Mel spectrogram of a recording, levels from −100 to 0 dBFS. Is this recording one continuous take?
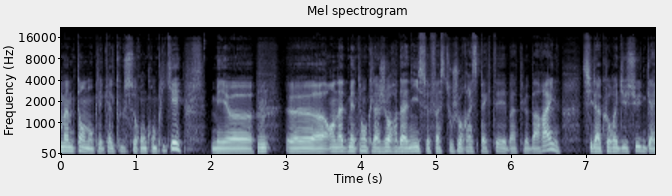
yes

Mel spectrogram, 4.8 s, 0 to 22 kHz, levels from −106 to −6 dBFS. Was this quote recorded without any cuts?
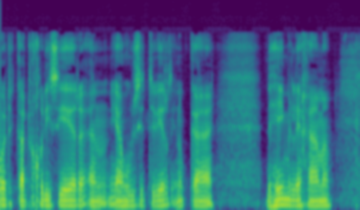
yes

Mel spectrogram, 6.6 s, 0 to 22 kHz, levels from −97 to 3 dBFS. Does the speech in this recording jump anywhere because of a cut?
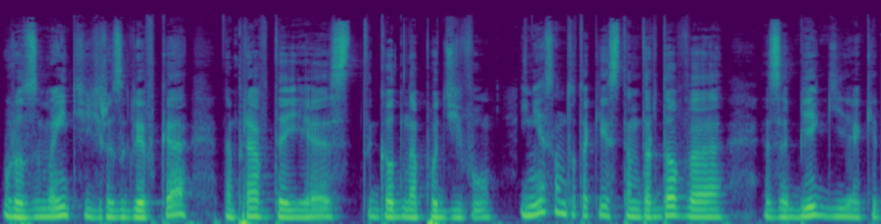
no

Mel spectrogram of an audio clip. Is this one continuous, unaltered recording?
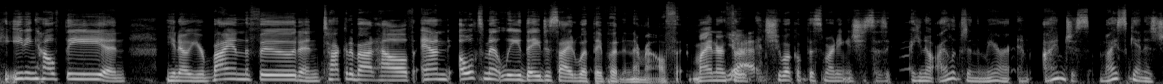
no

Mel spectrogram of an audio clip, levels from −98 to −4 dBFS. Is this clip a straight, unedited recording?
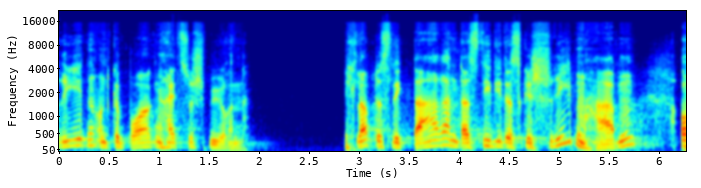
yes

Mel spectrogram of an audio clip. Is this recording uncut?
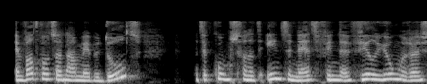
no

